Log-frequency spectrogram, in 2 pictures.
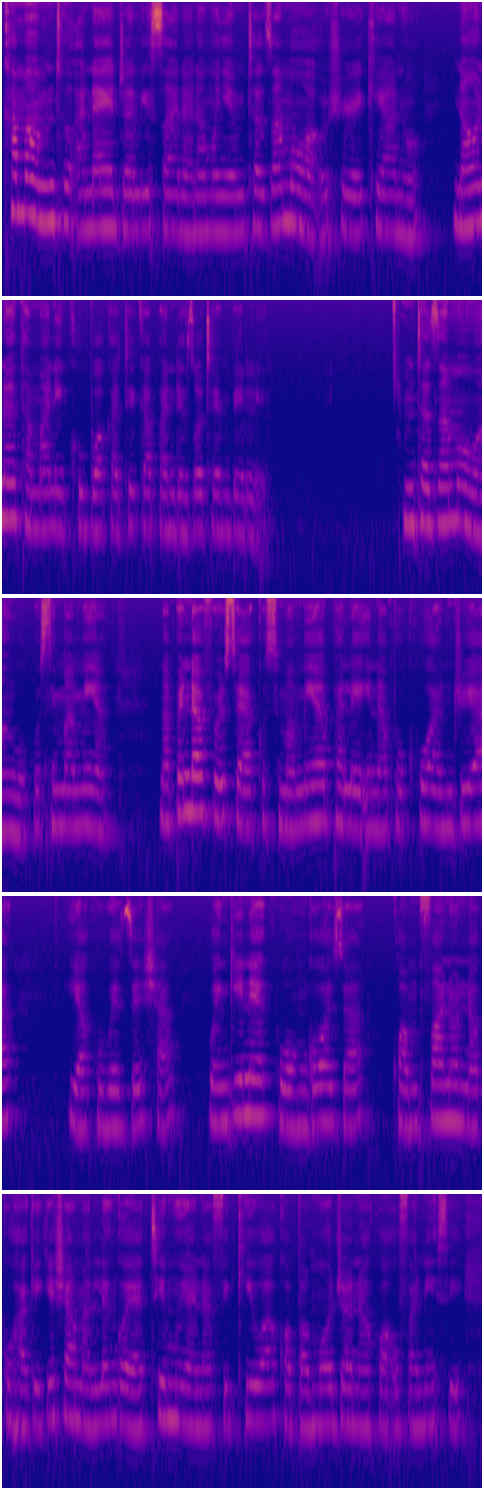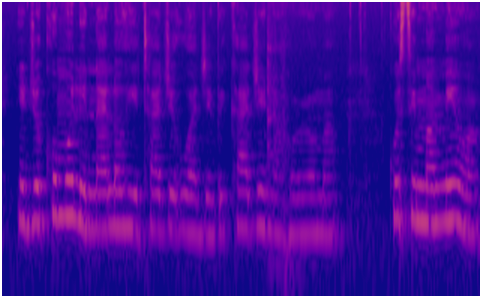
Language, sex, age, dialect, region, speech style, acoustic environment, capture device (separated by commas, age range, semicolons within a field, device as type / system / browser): Swahili, female, 25-34, Kenya - Mombasa, Kenya, happy; relaxed; focused, people talking; nature; silence; music; appliances, desktop / Windows / Chrome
